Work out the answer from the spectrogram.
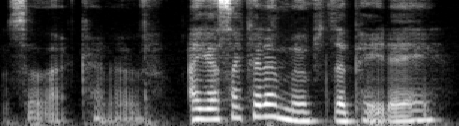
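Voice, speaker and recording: A lowish, gravelly, mellow female voice moves at a moderate pace. The speaker, a young planner vlogger from rural South Dakota, rambles informally while working on her planner, teasing herself and sometimes murmuring quietly.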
